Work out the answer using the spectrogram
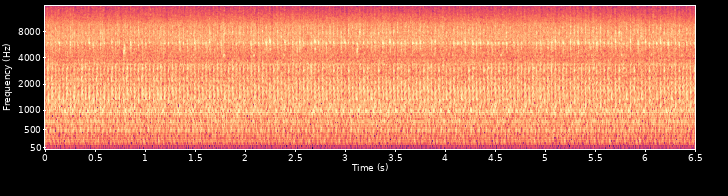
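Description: Diesel idling with a dense, rattly clatter and an irregular knock at about three per second; some abnormal noise, cause unknown.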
